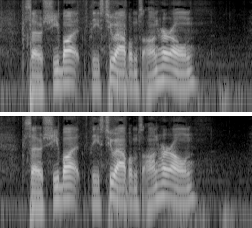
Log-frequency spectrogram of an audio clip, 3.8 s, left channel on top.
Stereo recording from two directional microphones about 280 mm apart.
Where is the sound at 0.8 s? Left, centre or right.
Right.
